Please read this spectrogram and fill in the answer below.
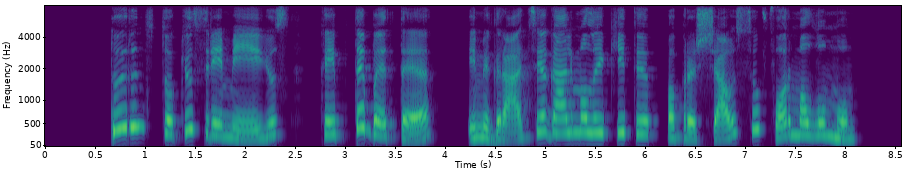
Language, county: Lithuanian, Alytus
